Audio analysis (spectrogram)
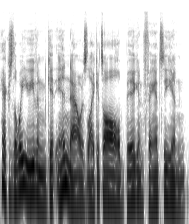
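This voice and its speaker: A man's voice: fairly low pitch, fairly quick, vocal fry, warm tone, no echo. A man co-hosting a podcast in casual chat, rambling and swearing freely as he goes. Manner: rambling, profane. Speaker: podcast co-host.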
